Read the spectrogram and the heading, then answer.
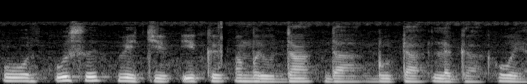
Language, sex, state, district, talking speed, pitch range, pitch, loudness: Punjabi, male, Punjab, Kapurthala, 100 wpm, 135-155 Hz, 140 Hz, -17 LUFS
